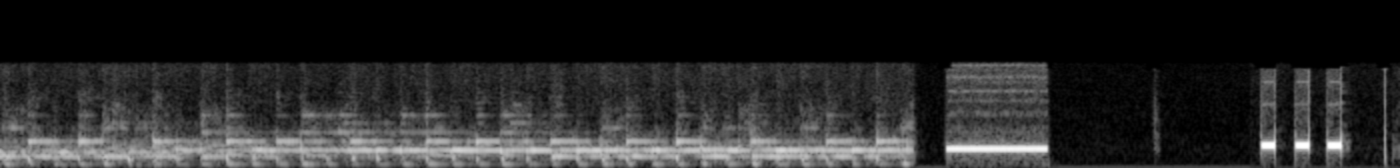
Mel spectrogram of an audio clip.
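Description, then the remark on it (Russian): Rhythmic tonal music plays for several seconds on a company's automated phone line, then a sustained electronic tone sounds, followed by a quick run of four short, evenly spaced touch-tone beeps as an internal extension number is keyed in. “Пожалуйста, наберите внутренний номер абонента или дождитесь ответа оператора.”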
